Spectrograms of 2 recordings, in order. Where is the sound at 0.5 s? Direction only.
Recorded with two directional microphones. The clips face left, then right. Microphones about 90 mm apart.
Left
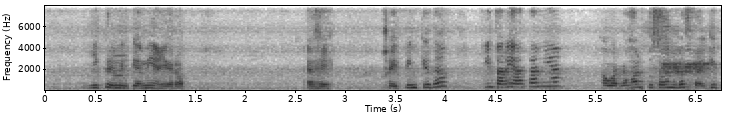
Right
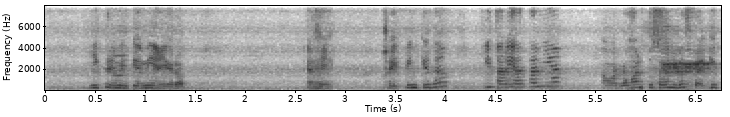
35° left (ahead or behind).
